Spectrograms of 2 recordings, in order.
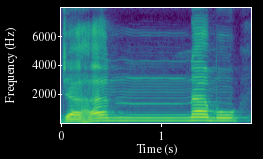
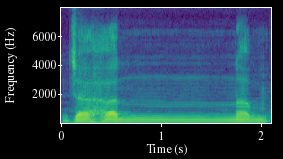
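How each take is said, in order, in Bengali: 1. শব্দটি হ্রস্ব 'u' স্বরধ্বনি দিয়ে শেষ হয়। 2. শব্দটি খালি 'm' ধ্বনি দিয়ে শেষ হয়। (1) "এখানে মিমের উপরে পেশ" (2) "পেশে ওয়াকফা করলে পেশ পড়ে যাবে, মিমটা জজম হয়ে যাবে"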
